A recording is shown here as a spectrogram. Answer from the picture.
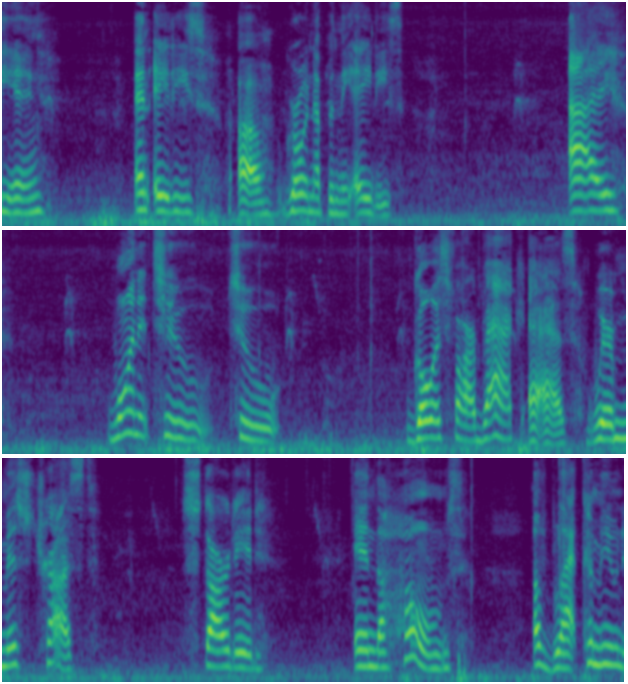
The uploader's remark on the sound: A short conversation and a few thoughts while walking my Dog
